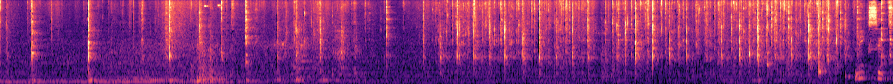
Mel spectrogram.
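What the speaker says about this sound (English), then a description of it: "then I will try to mix it up" Sugar, honey and apple cider vinegar being mixed in a bowl, giving repeated scraping and clinking of a utensil against the container in uneven bursts, close and fairly loud, with no talking.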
